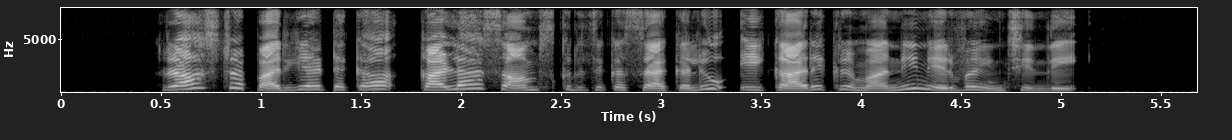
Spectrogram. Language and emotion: Telugu, neutral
